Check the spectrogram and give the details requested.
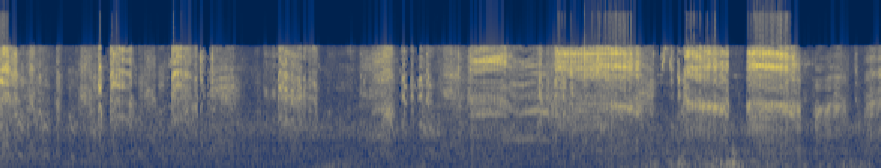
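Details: Gulls crowding for food, letting out many rasping, scratchy cries that overlap. A quieter, patchy start builds into longer, louder squawks toward the end.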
